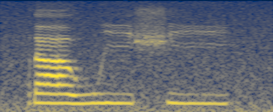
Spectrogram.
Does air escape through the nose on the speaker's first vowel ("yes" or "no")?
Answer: no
